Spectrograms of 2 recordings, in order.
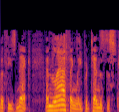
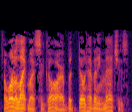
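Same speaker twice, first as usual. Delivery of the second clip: ordinary delivery, nothing marked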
